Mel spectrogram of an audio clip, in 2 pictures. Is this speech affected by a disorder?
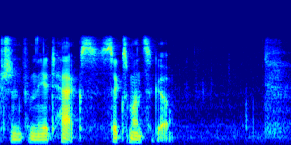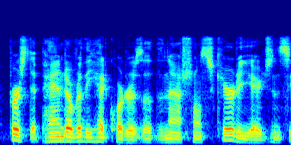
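No.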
